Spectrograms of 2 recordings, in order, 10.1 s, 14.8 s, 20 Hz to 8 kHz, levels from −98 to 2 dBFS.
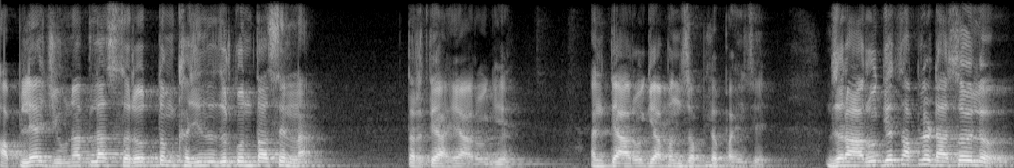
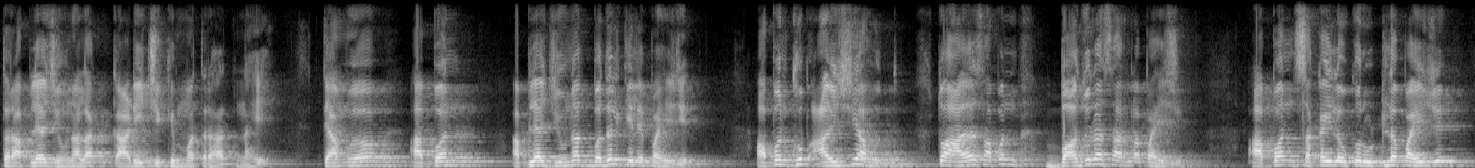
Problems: constant background noise, echo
